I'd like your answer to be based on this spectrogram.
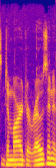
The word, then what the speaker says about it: DeMar DeRozan: And I guess DeMar DeRozan, is that how you say his name? – Yeah.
